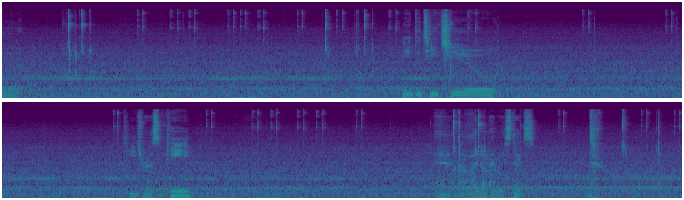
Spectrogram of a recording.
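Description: Soft menu clicks tap now and then.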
